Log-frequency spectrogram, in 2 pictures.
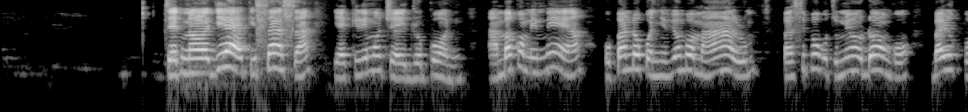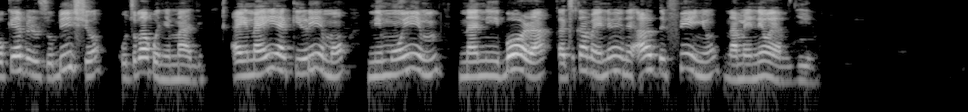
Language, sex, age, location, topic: Swahili, female, 25-35, Dar es Salaam, agriculture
